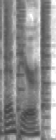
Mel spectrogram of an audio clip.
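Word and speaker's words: Vampyr: So if we're going to spell it with a Y, I pronounce it vampire because that's how Van Helsing, played by Anthony Hopkins, said it in Bram Stoker's Dracula, which is one of my favorite movies.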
